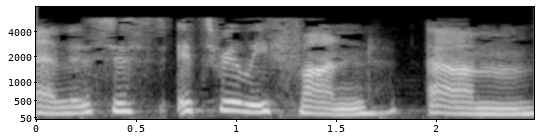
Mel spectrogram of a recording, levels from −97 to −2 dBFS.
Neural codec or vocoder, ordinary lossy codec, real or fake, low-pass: none; MP3, 24 kbps; real; 7.2 kHz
